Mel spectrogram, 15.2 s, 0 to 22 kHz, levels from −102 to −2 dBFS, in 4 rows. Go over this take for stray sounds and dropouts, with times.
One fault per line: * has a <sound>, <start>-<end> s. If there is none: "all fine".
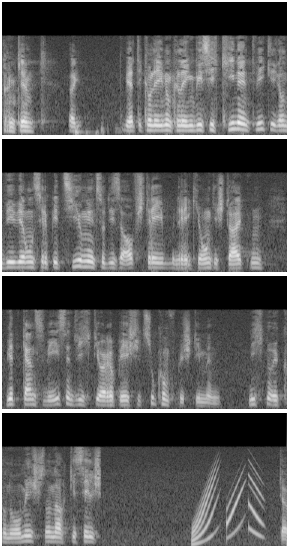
* has a chirp, 13.9-14.9 s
